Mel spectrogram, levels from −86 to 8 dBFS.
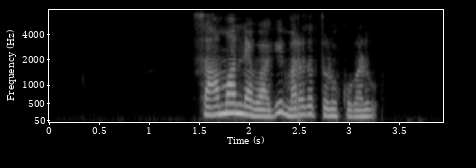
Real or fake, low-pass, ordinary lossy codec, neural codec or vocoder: fake; 7.2 kHz; AAC, 32 kbps; codec, 16 kHz in and 24 kHz out, 1 kbps, XY-Tokenizer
